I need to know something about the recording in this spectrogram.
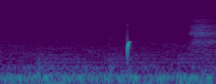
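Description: Steady low rumble of outdoor background noise, with one short rising chirp or pop about a second in.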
